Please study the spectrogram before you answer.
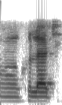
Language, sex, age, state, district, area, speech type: Odia, male, 30-45, Odisha, Nayagarh, rural, conversation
